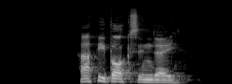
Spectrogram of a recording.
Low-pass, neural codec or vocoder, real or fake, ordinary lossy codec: 14.4 kHz; vocoder, 44.1 kHz, 128 mel bands every 256 samples, BigVGAN v2; fake; none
